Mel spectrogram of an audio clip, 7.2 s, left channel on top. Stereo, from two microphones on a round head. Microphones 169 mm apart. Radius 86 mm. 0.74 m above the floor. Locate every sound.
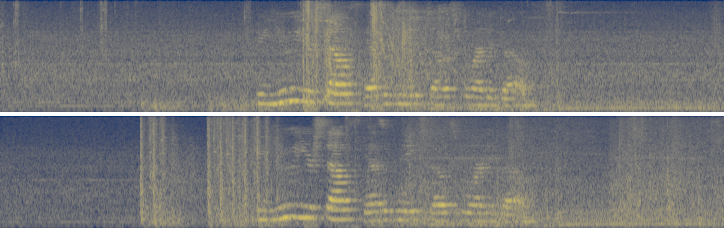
2.6 s a woman speaking: 60° right (ahead or behind), 3 m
